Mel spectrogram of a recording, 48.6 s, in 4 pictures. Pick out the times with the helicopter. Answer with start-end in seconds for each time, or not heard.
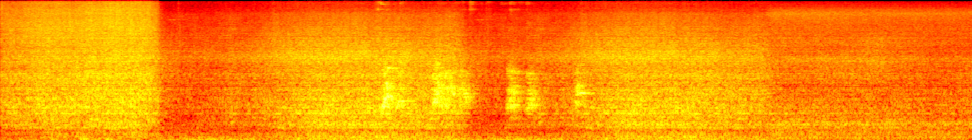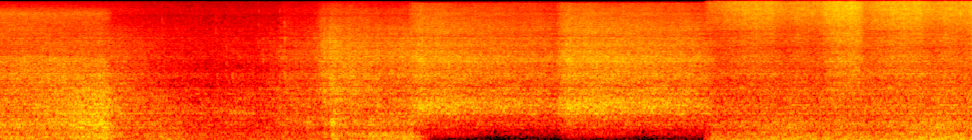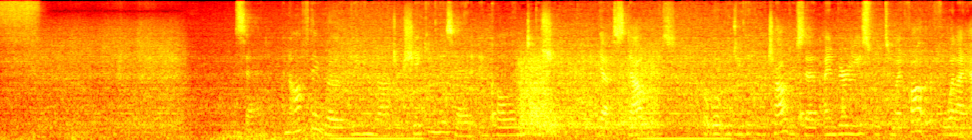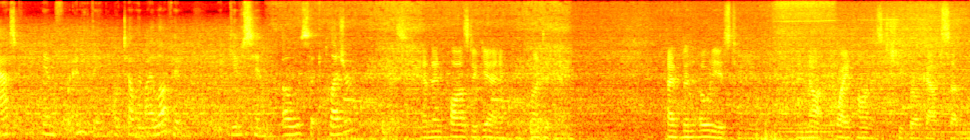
30.7-32.6, 45.9-48.5.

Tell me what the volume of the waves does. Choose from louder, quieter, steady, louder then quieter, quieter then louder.
quieter then louder.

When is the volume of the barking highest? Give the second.
5 s.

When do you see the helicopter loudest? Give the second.
31 s.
